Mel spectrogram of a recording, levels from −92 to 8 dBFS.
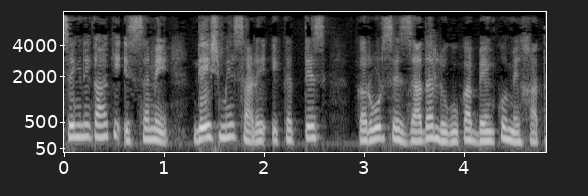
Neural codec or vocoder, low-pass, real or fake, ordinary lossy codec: none; 7.2 kHz; real; AAC, 48 kbps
